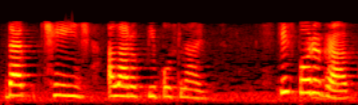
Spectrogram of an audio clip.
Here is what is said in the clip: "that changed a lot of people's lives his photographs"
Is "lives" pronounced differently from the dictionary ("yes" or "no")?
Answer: yes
